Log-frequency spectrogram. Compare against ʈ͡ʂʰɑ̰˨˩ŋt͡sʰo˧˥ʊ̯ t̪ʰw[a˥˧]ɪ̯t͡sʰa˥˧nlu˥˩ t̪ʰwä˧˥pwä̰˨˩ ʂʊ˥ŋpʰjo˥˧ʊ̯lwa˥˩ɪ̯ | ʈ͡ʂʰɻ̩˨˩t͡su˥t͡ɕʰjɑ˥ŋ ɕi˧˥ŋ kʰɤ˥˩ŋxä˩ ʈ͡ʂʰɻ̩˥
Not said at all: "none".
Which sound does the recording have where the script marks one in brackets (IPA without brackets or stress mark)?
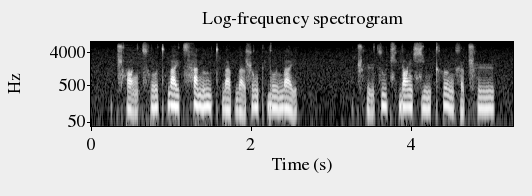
a˥˧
